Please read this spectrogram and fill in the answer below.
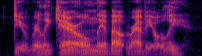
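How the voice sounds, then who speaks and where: In a put-on character voice, a man sounds raspy and fairly low, captured in a very clean recording with a silent background. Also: moderate pace. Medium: read story. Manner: commanding, dry.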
